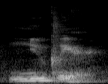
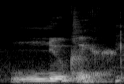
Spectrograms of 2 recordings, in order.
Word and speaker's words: nuclear: It is supposed to be pronounced nuclear. Nuclear. Good nuclear family. Ambitious, fragile, and nuclear. There's no other way of pronouncing this word.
